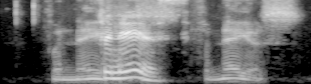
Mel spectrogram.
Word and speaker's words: Phinehas: Phinehas. All right, Phinehas. Won't forget that no more. All right, so it goes back. Then stood up Phinehas and executed judgment, and so the plague was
